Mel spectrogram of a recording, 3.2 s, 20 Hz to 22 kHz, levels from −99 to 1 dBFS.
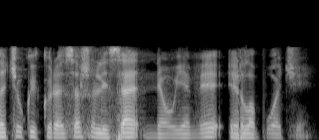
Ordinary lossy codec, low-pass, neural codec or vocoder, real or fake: AAC, 32 kbps; 5.4 kHz; none; real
